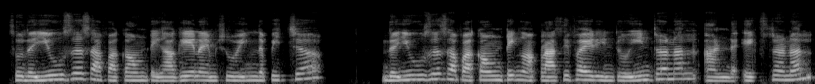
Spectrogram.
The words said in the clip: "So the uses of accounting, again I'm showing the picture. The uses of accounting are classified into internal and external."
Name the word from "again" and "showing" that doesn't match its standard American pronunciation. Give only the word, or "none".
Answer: none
